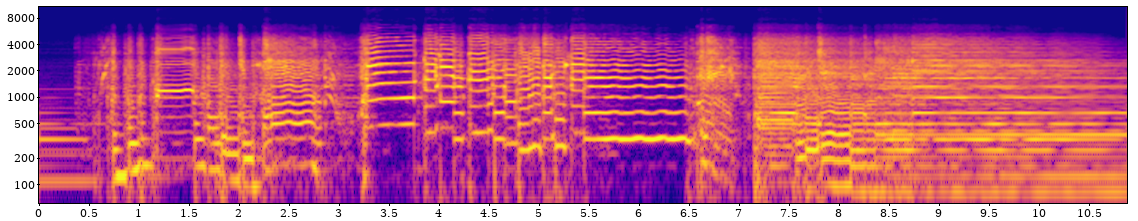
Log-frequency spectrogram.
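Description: Overdriven electric guitar played through a Menatone Fish Factory pedal, its Blue Collar Overdrive side engaged: a picked lead line with wavering vibrato notes and a held note, then, after a short break about seven seconds in, a chord left to ring out.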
